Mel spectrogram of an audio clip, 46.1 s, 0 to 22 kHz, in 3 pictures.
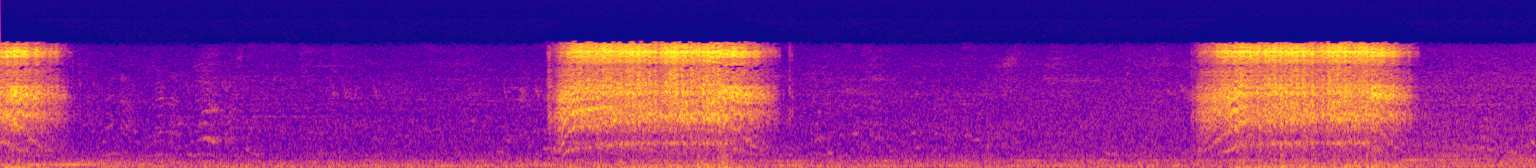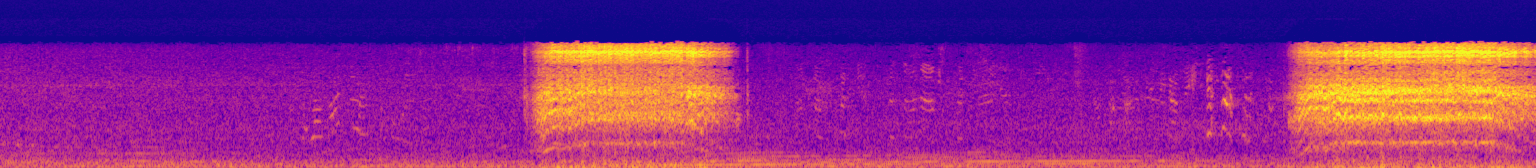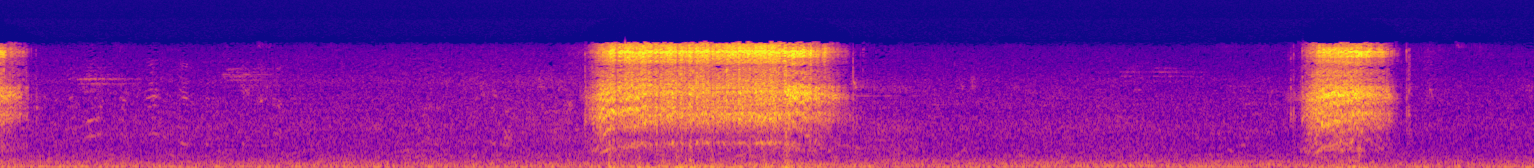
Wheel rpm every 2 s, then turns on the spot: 30, 0, 20, 100, 0, 0, 120, 10, 0, 0, 70, 30, 0, 0, 110, 40, 0, 0, 80, 60, 0, 10, 20.
none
